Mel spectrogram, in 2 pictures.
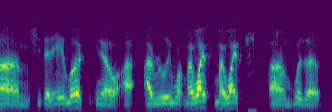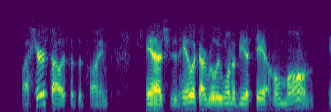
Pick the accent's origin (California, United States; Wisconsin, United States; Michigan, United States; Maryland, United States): California, United States; I've been born and raised in Orange County, so I don't know a very, a different cost of living.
